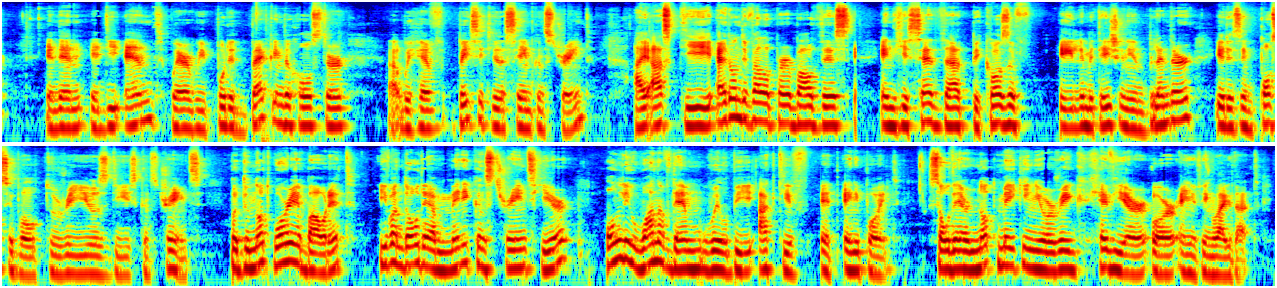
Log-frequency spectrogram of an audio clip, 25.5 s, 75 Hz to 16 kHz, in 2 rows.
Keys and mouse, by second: 0.2 click.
